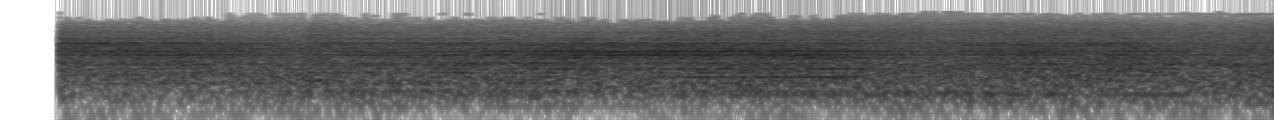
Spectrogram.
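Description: Steady street traffic noise that cuts in abruptly just after the start.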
